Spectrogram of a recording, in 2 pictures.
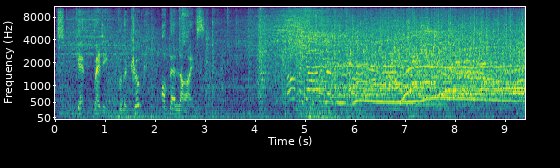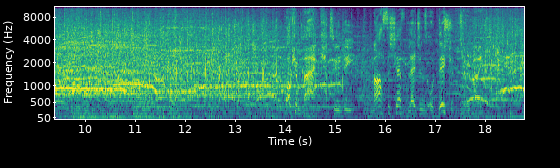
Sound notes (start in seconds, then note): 6.1 cheering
